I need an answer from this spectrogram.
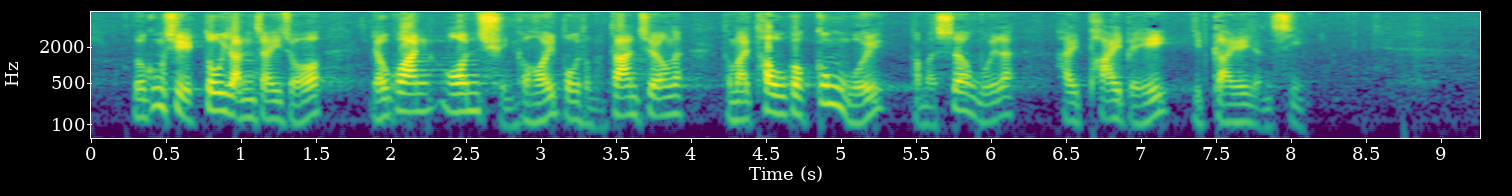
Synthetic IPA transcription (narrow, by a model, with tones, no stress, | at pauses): lo˨wkʊ˥ŋt͡sʰyː˧jɪ˨k̚t̪o˥wjɐ˧nt͡sɐ˧jt͡sɔː˨˥jɐ˨˧wkʷaː˥nŋɔː˥nt͡ʃʰyː˨˩nkɛː˧˩ɦɔː˨˥jpo˨˧wt̪ʰmaː˨˩jt̪aː˥nt͡ʃœː˥ŋlɛː˥t̪ʰo˨˩ŋmaː˨˩jt̪ʰɐ˧wkɔː˧kːʊ˥ŋwuː˨˥jt̪ʰʊ˨˩ŋmaː˨jsœː˥ŋwuː˨˥jlɛː˥ | hɐ˨jpʰaː˧jpe˨˥jjiː˨p̚kaː˧jkɛː˧jɐ˨˩nsiː˨˧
